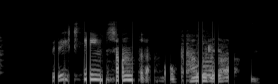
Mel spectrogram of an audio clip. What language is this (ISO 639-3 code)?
isl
